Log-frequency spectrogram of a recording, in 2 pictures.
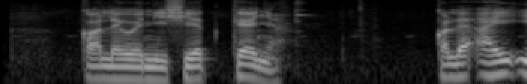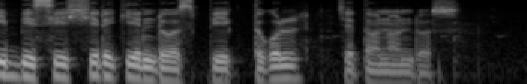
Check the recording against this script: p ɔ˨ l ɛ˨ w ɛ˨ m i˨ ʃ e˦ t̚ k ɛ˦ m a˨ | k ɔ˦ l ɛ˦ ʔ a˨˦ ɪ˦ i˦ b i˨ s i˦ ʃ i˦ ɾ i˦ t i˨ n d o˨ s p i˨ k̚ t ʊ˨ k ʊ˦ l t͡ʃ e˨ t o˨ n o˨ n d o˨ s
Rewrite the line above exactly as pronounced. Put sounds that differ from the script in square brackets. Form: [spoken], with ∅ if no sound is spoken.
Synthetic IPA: [k] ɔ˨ l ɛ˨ w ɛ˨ [n] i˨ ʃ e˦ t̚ k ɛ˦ [ɲ] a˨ | k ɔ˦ l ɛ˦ ʔ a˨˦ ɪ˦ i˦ b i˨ s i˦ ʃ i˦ ɾ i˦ [k] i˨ n d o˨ s p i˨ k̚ t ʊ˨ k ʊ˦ l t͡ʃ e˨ t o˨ n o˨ n d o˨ s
